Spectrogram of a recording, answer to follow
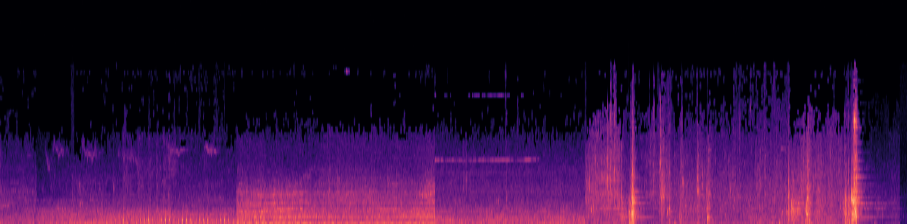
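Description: Helicopter rotor chopping steadily and fairly loudly, a fast, even pulsing with a low drone, over a firefighting water drop. Near the end a few sharp knocks break in.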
